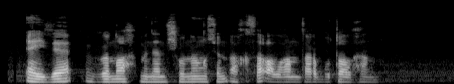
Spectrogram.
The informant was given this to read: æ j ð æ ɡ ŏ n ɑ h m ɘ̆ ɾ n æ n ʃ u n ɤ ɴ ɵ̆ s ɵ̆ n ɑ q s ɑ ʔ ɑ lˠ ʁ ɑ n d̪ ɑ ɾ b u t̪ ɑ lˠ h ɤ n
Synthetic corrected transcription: æ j ð æ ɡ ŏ n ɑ h m ɘ̆ n æ n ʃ u n ɤ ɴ ɵ̆ s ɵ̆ n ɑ q s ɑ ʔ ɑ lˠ ʁ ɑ n d̪ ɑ ɾ b u t̪ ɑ lˠ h ɤ n

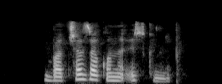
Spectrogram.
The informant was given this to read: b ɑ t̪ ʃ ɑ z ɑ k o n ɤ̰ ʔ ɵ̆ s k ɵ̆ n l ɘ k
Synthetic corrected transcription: b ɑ t̪ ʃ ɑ z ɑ k o n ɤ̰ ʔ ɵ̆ s k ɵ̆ n l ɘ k

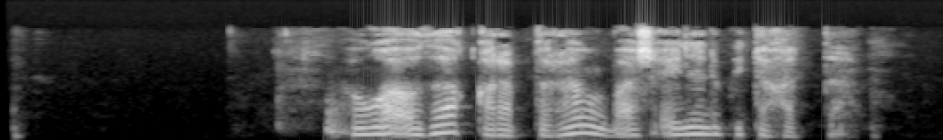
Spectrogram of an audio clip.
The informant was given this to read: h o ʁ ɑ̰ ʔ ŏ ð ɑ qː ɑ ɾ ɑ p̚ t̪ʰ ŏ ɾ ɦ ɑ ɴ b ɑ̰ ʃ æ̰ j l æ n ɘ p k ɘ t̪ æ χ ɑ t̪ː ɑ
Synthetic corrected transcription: h u ʁ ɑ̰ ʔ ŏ ð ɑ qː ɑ ɾ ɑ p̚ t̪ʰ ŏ ɾ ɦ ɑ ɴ b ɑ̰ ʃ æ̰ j l æ n ɘ p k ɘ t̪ æ χ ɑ t̪ː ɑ

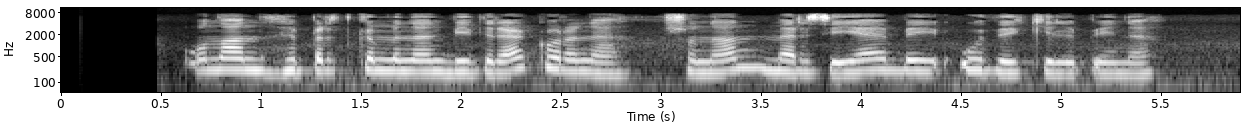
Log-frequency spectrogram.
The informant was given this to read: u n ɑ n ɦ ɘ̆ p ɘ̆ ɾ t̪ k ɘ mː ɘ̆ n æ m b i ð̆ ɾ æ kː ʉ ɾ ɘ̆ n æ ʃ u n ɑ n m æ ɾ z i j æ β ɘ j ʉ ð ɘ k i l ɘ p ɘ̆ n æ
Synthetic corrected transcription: u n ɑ n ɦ ɘ̆ p ɘ̆ ɾ t̪ k ɘ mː ɘ̆ n æ n b i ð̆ ɾ æ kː ʉ ɾ ɘ̆ n æ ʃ u n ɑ n m æ ɾ z i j æ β ɘ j ʉ ð ɘ k i l ɘ p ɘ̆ n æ

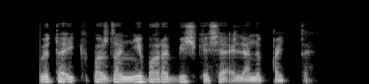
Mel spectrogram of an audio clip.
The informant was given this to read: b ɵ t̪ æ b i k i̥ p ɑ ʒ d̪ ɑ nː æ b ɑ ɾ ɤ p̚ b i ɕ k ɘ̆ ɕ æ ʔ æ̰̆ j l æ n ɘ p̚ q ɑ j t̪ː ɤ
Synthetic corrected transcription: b ɵ t̪ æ i k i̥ p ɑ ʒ d̪ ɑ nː i b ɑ ɾ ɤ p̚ b i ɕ k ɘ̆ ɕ æ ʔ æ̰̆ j l æ n ɘ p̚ q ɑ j t̪ː ɤ

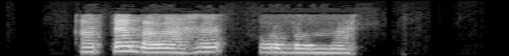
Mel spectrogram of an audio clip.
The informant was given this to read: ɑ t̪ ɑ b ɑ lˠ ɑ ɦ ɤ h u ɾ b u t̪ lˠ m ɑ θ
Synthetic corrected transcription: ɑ t̪ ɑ b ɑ lˠ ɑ ɦ ɤ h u ɾ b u lˠ m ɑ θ

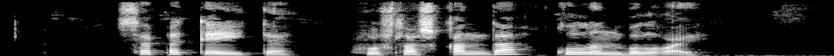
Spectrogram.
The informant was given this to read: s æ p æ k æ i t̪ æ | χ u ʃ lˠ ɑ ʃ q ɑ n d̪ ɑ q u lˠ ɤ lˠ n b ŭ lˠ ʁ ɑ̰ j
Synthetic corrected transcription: s æ p æ k æ i t̪ æ | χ u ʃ lˠ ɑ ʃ q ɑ n d̪ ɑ q u lˠ ɤ n b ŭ lˠ ʁ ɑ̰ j

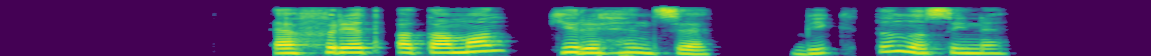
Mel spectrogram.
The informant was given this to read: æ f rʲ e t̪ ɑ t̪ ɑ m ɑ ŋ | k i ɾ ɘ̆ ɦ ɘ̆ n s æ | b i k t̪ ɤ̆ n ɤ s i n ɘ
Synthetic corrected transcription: æ f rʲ e t̪ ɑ t̪ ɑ m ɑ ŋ | k i ɾ ɘ̆ ɦ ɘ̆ n s æ | b i k t̪ ɤ̆ n ɤ s i n ɘ

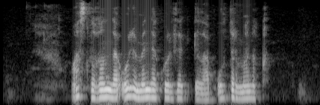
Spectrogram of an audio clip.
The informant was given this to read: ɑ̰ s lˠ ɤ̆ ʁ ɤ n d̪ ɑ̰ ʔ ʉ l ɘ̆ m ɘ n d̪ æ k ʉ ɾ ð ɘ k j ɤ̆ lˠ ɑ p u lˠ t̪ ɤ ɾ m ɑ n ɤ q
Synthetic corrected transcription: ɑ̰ s lˠ ɤ̆ ʁ ɤ n d̪ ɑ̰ ʔ ʉ l ɘ̆ m ɘ n d̪ æ k ʉ ɾ ð ɘ k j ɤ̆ lˠ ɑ p u lˠ t̪ ɤ ɾ m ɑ n ɤ q

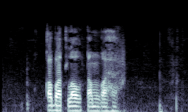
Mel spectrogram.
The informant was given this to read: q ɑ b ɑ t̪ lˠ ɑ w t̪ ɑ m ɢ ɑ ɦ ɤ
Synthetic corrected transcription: q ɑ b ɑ t̪ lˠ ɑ w t̪ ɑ m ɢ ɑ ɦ ɤ

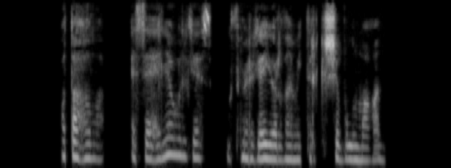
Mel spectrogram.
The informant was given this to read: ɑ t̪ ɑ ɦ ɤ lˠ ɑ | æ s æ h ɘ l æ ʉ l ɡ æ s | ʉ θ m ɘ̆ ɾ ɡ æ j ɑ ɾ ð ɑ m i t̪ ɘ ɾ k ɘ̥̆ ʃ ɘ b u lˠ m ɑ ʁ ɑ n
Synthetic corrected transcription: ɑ t̪ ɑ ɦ ɤ lˠ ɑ | æ s æ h ɘ l æ ʉ l ɡ æ s | ʉ θ m ɘ̆ ɾ ɡ æ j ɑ ɾ ð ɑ m i t̪ ɘ ɾ k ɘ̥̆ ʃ ɘ b u lˠ m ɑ ʁ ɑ n

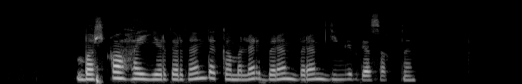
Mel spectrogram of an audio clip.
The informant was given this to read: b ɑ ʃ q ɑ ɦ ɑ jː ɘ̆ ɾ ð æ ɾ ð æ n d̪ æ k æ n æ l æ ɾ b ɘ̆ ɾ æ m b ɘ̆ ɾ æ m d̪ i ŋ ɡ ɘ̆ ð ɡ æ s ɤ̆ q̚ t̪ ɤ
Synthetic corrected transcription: b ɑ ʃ q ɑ ɦ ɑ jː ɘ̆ ɾ ð æ ɾ ð æ n d̪ æ k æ m æ l æ ɾ b ɘ̆ ɾ æ m b ɘ̆ ɾ æ m d̪ i ŋ ɡ ɘ̆ ð ɡ æ s ɤ̆ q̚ t̪ ɤ

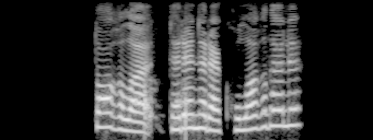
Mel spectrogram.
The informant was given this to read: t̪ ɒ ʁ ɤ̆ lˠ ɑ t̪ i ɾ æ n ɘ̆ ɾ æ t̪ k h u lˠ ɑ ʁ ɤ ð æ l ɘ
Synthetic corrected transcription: t̪ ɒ ʁ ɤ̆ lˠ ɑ t̪ æ ɾ æ n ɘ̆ ɾ æ k h u lˠ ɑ ʁ ɤ ð æ l ɘ

